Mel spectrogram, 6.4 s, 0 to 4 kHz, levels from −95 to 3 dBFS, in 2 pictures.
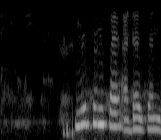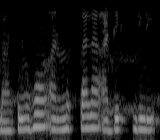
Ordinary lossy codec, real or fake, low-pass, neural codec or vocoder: Opus, 32 kbps; fake; 3.6 kHz; codec, 16 kHz, 8 kbps, FunCodec, trained on LibriTTS, 25 frames a second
